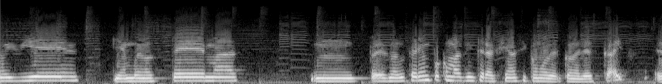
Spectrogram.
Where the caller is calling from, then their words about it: Colombia; Nos llamo desde Colombia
